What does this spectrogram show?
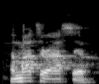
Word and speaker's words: Amaterasu: Amaterasu. I'm willing to learn. How do you say it? Amaterasu.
